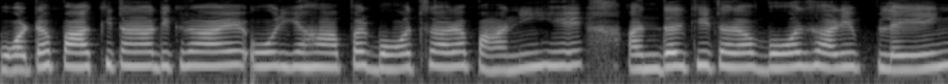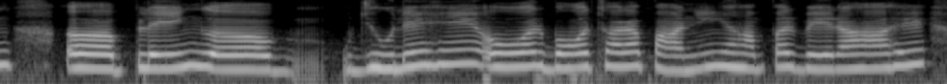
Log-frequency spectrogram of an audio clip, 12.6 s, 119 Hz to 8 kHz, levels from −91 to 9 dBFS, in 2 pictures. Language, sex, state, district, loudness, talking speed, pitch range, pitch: Hindi, female, Uttar Pradesh, Jyotiba Phule Nagar, -25 LUFS, 160 wpm, 265-295 Hz, 285 Hz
